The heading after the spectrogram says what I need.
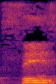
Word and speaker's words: says: अब हम अगला शब्द लेते हैं SAYS, सेस। इसका सही उच्चारण सेज है, सेस नहीं है।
